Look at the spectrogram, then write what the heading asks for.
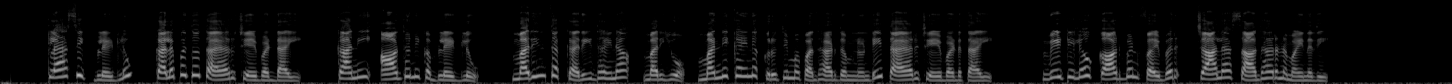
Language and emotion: Telugu, neutral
